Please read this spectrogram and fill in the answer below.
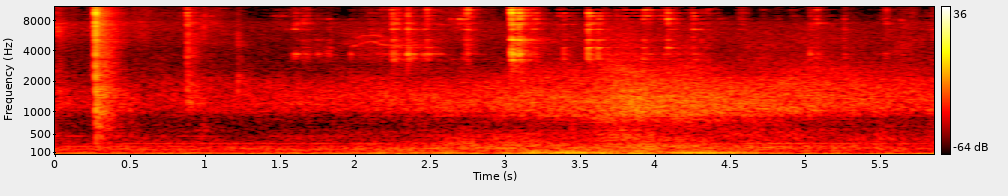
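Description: Small metal clicks and taps of hand tools and footpeg parts being worked at a dirt bike's footpeg mount. There is one sharp click near the start, then a scatter of lighter clicks, with a low rumble about three seconds in.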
